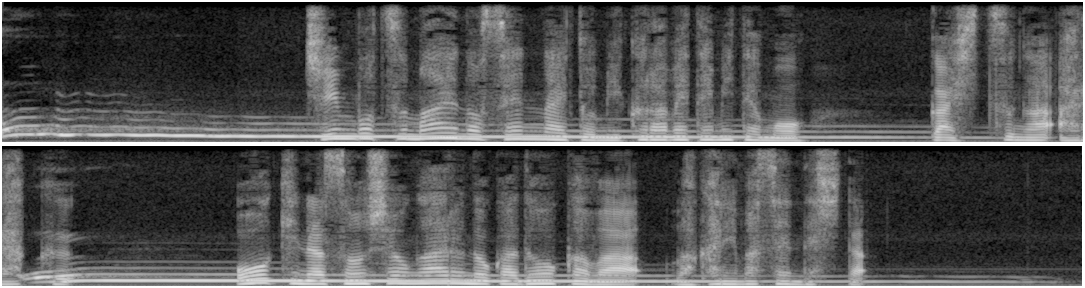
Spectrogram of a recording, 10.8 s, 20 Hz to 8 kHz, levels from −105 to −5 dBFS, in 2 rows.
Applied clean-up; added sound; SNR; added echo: none; Dog; 0 dB; none.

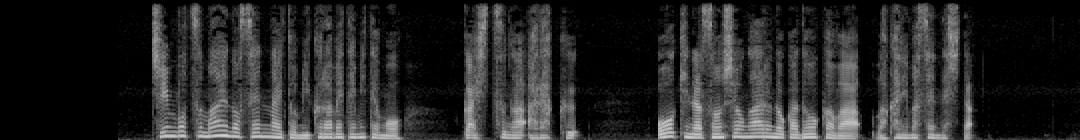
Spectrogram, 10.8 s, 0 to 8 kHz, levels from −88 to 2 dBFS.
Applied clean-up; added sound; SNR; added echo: none; none; none; none.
